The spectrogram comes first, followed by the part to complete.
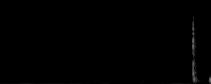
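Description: Near silence, then a single sharp computer mouse click near the end, advancing the presentation slide.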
